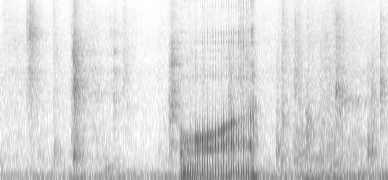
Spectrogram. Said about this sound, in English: so everybody can see how beautiful this dog is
